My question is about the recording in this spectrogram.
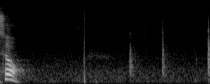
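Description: Chalk writing on a chalkboard: a few light taps and scrapes as strokes are made, about three in the second half, after a short spoken word at the start.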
